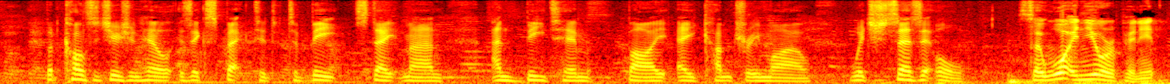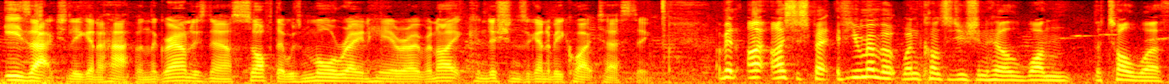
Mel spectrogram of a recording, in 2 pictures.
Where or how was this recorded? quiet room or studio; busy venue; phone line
busy venue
